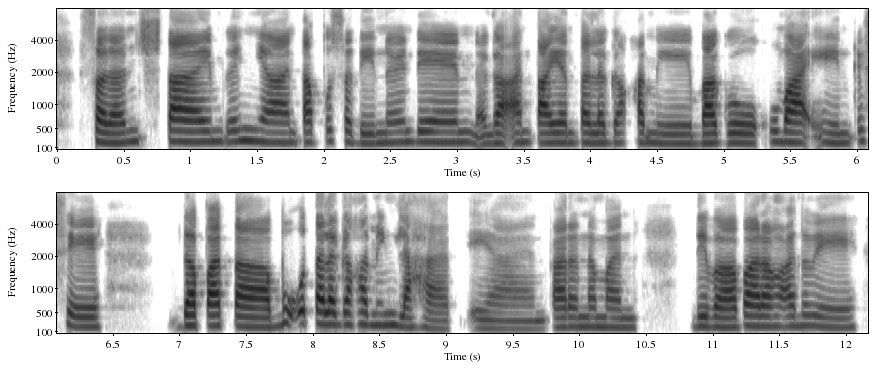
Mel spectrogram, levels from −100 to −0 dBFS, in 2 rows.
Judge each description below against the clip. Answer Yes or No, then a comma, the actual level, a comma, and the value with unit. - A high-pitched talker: Yes, high, 205 Hz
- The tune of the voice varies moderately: No, narrow, 2.1 semitones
